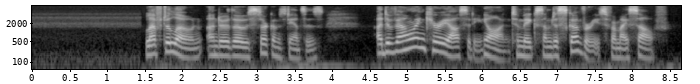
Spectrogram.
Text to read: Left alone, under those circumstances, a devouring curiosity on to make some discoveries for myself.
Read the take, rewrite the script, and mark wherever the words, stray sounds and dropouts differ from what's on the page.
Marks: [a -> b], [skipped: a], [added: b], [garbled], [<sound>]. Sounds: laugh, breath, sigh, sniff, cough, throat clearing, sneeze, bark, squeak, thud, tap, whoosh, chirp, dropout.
Left alone, under those circumstances, a devouring curiosity on to make some discoveries for myself.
